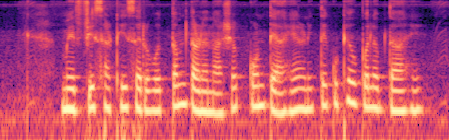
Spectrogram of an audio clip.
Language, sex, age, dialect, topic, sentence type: Marathi, female, 31-35, Standard Marathi, agriculture, question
